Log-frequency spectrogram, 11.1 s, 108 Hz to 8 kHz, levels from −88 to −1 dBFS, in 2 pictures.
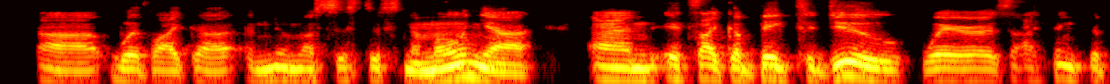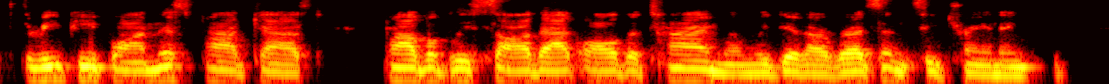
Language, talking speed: English, 190 wpm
